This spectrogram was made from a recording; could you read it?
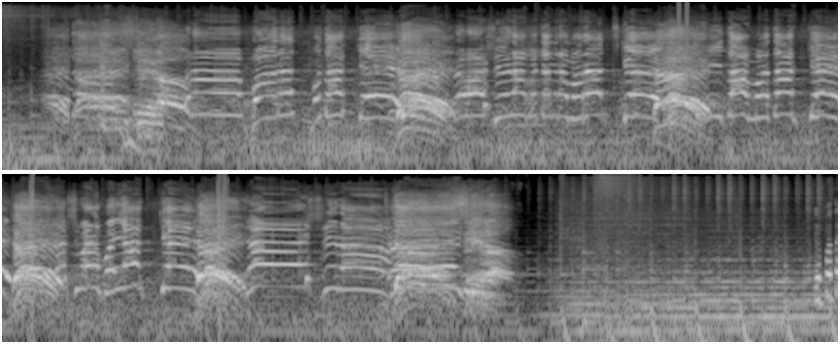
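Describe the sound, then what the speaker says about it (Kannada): Villagers and youths chant Jai Ram slogans in loud, rhythmic bursts of massed shouting that keep going for about thirteen seconds, then drop to a quieter murmur of the crowd near the end. "ಗ್ರಾಮಸ್ಥರು ಯುವಕರು ಸೇರಿ ಜೈ ರಾಮ್ ಅಂತ ಘೋಷಣೆಯನ್ನ ಕೂಗಿದ್ರು"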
